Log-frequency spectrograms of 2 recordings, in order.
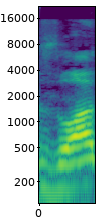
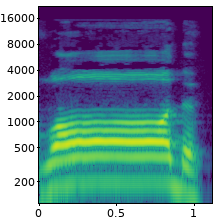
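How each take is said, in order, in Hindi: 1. शब्द की शुरुआत z ध्वनि से होती है। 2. जीभ का किनारा ऊपर की दाढ़ों को दबाता है। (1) "ज्वाद नहीं पढ़ना" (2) "बल्कि पढ़ना है जुबान को उधर लगाकर"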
